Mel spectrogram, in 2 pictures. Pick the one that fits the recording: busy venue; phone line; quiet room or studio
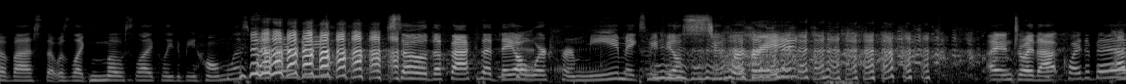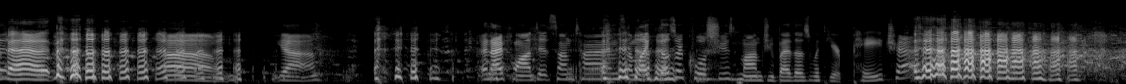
busy venue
